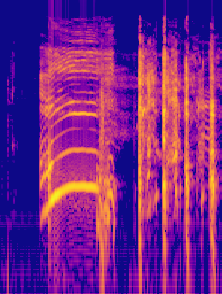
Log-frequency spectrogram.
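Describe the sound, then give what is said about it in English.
A voice imitates a wolf howl, attempting an Australian-style howl: one short, rising, sustained tonal call lasting about a second, then a string of harsh, choppy coughs. “What should it sound like? Need that animal was, sound that training.”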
